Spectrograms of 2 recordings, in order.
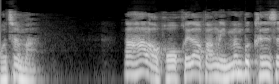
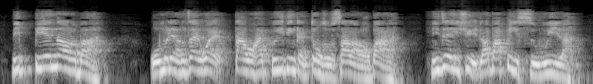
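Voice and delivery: higher-pitched urgent arguing; acted brotherly remonstrance, insistent and raised; exasperated protest; 6 semitones higher than usual. A narrator's reading. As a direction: talk him out of it, pitched up. Brothers argue over going to court.

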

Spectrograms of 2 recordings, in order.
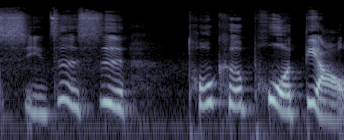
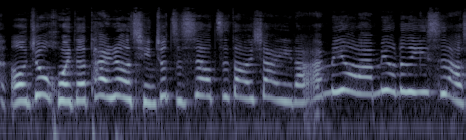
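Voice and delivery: mocking, high, fast voice with a nervous laugh; flustered backpedaling colleague; 7 semitones higher, faster than usual. Mocking the caught-out colleague, high and flustered. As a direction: ham up her panicky excuses. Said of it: "然后他吓死，他就说".

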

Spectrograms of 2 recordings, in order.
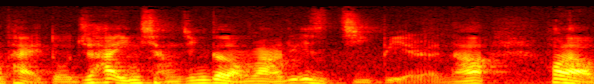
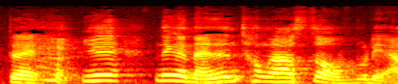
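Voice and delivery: laughing; 9 semitones higher, 7 dB louder than usual. Real, not acted. Laughing retelling.

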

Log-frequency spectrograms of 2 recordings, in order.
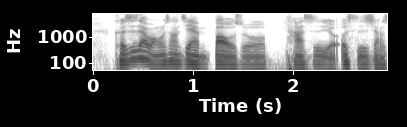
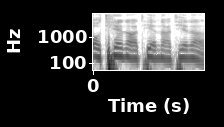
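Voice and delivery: high-pitched flustered exclamations; retold panic, repeated in a raised voice; panicked; 8 semitones higher, 4 dB louder than usual. Owner alone at home with sick dog, panicked. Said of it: "我就整个在家里慌张".

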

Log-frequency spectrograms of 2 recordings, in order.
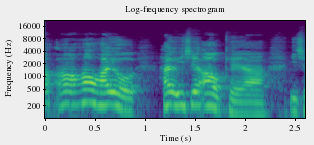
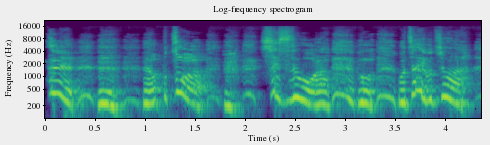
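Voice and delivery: higher and louder, close to tears; fed-up outburst; 7 semitones higher, 3 dB louder than usual. Retold or imitated. Fed-up son swearing to quit the shop, higher, teary outburst. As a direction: blow up like you're done with it all. Venting anger about quitting.

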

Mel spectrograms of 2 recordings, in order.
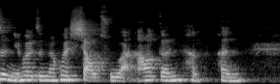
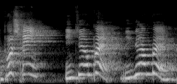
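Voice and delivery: hammed-up insistent mother, much higher; strict mom; 13 semitones higher, much faster than usual. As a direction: mimic a mom laying down the law she'll drop later. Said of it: "在前面说". (学妈妈假装严厉)

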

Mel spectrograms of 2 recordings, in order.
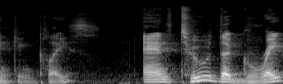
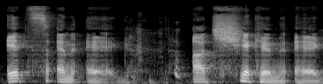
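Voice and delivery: smug know-it-all. Acted. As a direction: spell it out as if everyone should know. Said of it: "that voice".

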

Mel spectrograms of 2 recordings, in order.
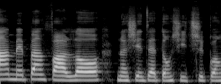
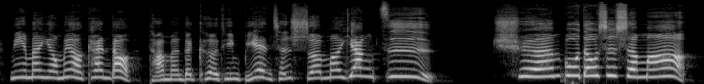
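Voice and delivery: excited exclaim; 7 semitones higher than usual. Acted. Storyteller exclaiming to children.

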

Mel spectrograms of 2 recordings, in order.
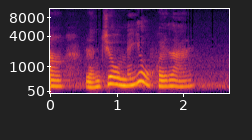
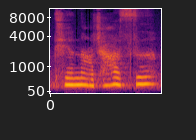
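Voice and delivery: gasp; 2 semitones higher than usual. A narrator's reading. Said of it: "妈喘了一口气说".

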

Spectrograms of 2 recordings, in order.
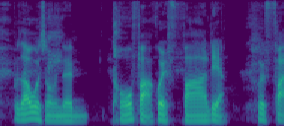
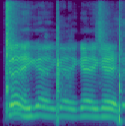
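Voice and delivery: excited approval; 10 semitones higher, 10 dB louder, much faster than usual. Real, not acted. Loud delighted approval.

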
